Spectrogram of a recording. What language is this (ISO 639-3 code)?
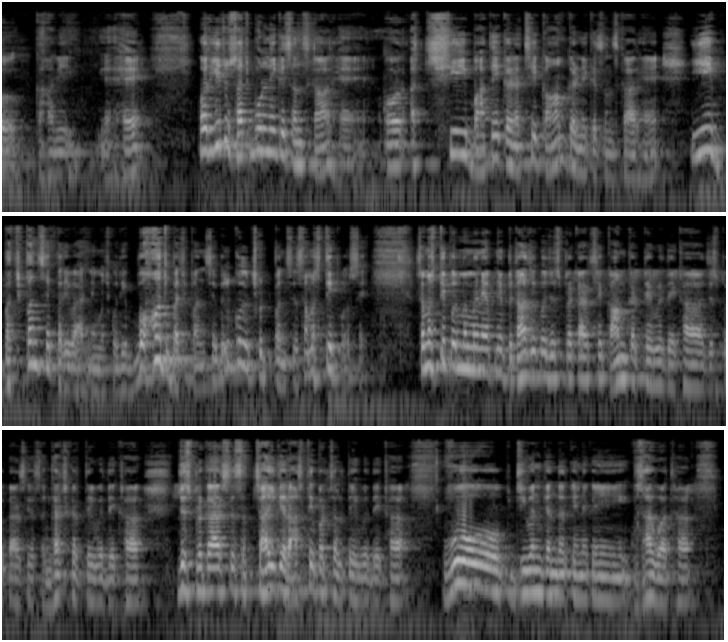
hin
